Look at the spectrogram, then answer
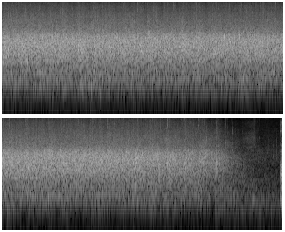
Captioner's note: applause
